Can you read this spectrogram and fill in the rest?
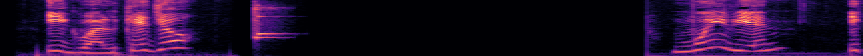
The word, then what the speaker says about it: igual: Quero que você preste atenção à pronúncia do L ao final nas palavras igual e el. É mais exagerado mesmo, sem fazer som de U.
